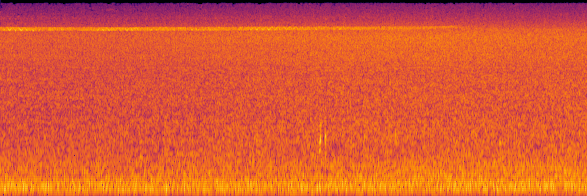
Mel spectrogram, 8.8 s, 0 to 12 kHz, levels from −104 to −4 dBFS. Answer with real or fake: real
